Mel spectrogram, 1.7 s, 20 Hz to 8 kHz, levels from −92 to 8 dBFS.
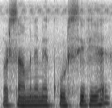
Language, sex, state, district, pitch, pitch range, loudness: Hindi, male, Jharkhand, Ranchi, 115 Hz, 110-120 Hz, -13 LUFS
